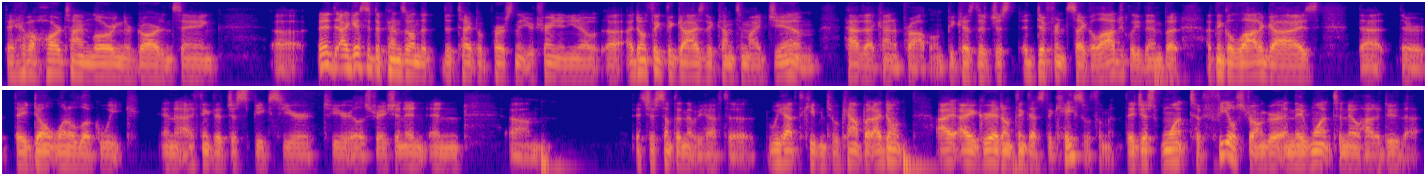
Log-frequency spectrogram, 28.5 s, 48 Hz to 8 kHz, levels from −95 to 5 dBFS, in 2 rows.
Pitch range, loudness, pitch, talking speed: 80-105 Hz, -27 LUFS, 90 Hz, 255 wpm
